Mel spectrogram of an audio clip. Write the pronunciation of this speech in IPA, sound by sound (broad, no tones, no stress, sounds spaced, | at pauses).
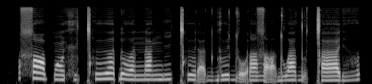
sˤ ɯ p ɔ̃ xʲ ə̤ ǀʰ ʉ ɐ̯ ɗ ɤ ɐ̯ n a ŋ i ǀʰ ʉ ɾ a̰ d ɡ ʉ d o̰ ɾ ɛ zˤ a̰ d w a d̪ o̰ ǀ a ɾʲ ə̤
